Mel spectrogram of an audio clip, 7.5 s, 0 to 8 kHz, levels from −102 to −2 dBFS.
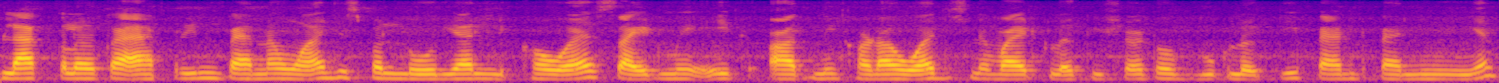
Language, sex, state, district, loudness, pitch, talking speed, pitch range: Hindi, female, Chhattisgarh, Balrampur, -19 LUFS, 170 Hz, 250 wpm, 165-180 Hz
